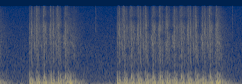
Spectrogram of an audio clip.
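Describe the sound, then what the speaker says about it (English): Two long, loud automatic rifle bursts in the shooter game Crysis, from a high-recoil weapon: a rapid stream of shots, a brief pause, then a longer second volley, with no speech. "See how the weapon jumps and shakes when shooting?"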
